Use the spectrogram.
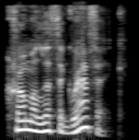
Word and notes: chromolithographic: British English

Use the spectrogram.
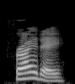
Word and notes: friday: British English

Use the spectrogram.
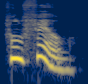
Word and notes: fulfill: American English

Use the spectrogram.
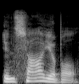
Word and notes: insoluble: American English

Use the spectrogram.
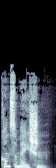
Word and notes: consummation: British English

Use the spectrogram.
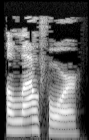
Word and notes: allow for: British English

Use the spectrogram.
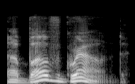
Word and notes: aboveground: British English

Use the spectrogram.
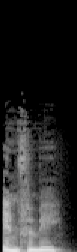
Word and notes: infamy: British English

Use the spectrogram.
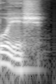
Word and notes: boyish: British English

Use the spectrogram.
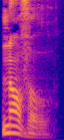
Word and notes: novel: British English

